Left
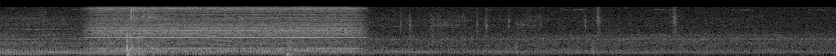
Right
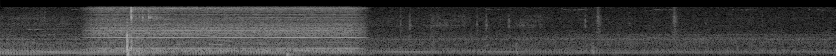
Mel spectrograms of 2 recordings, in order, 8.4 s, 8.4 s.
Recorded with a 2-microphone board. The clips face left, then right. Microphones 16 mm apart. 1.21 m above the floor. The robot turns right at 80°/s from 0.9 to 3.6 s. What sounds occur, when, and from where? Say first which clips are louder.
1.3 s a clink: right 6 dB; 40° right (ahead or behind), 3 m; by 3.0 s 80° left, 3 m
